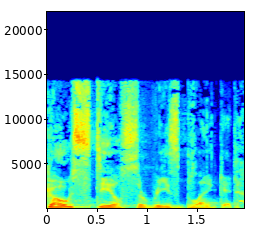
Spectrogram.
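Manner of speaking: mock whispering. A dad acts out his son's command, retelling a whisper. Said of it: "he's whispering".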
